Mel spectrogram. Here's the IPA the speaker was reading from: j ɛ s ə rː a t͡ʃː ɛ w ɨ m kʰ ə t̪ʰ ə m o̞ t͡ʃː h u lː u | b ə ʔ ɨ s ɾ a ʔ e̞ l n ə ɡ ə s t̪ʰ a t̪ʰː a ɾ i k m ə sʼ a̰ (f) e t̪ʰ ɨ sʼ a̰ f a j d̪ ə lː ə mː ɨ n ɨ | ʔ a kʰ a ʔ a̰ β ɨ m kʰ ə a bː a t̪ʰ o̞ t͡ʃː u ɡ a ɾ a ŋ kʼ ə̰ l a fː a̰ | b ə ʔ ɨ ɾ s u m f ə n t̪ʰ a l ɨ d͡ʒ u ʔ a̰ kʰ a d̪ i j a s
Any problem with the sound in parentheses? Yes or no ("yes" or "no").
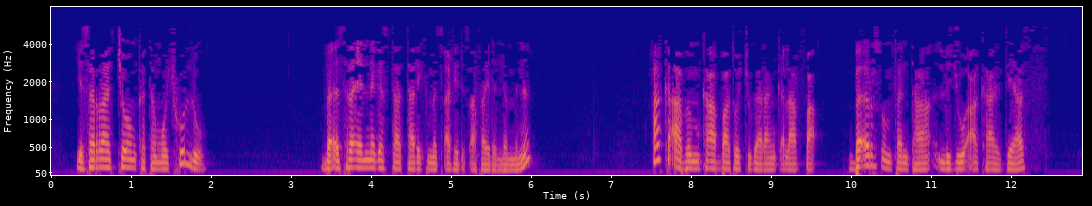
no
